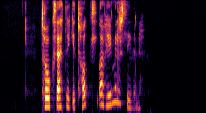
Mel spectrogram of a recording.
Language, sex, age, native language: Icelandic, female, 20-29, Icelandic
